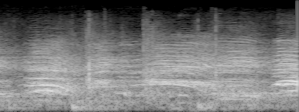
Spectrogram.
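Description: A high school basketball crowd cheers and roars loudly throughout, a dense sustained wall of voices with swells of shouting, close and enveloping in the gym.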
